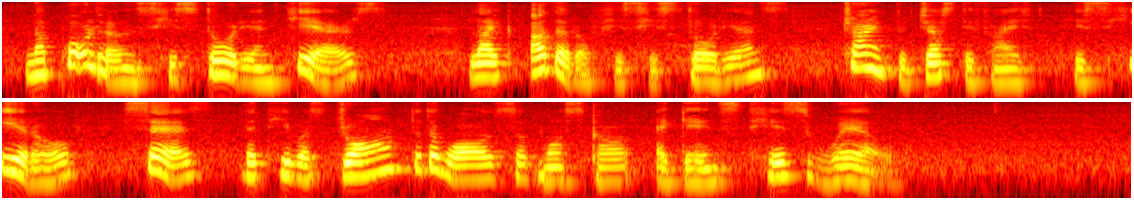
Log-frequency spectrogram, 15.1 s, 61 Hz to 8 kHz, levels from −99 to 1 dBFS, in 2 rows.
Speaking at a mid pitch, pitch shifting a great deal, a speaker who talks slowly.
Yes: medium, 170 Hz; wide, 6.2 semitones; slow, 105 wpm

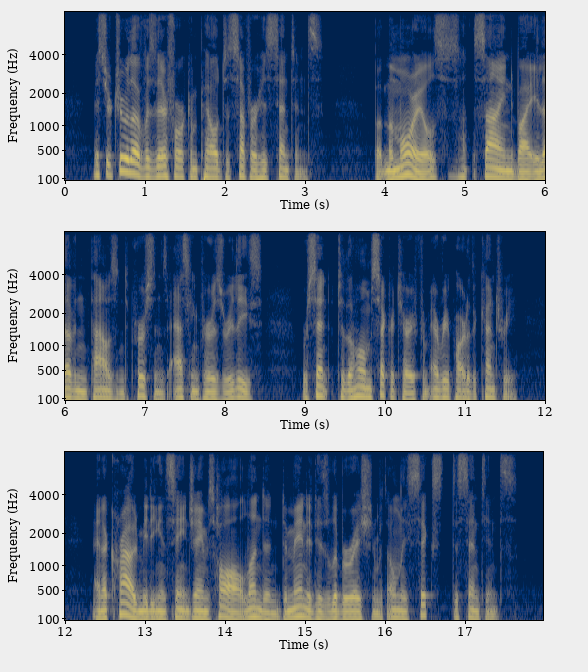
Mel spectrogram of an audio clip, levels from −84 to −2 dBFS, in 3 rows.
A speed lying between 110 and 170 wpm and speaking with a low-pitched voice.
Yes: average, 155 wpm; low, 105 Hz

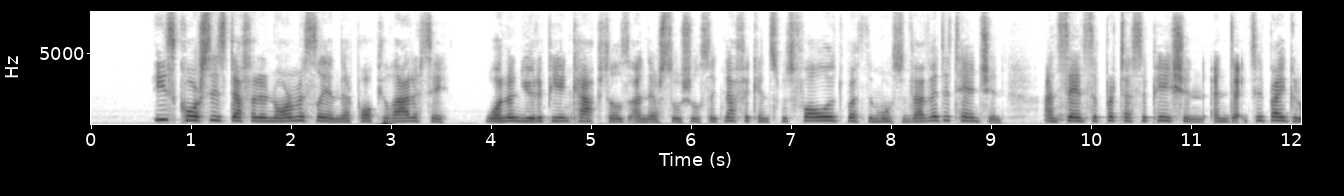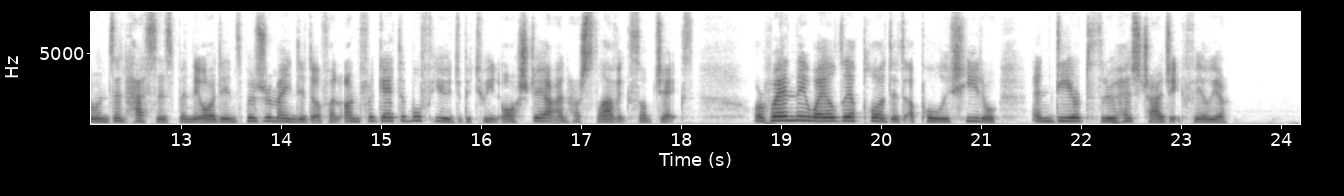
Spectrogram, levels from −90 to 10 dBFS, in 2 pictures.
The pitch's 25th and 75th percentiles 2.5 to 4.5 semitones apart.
Yes: average, 3.5 semitones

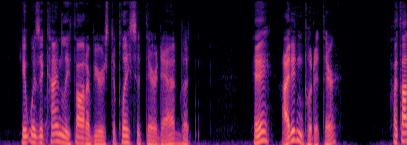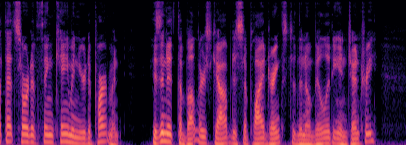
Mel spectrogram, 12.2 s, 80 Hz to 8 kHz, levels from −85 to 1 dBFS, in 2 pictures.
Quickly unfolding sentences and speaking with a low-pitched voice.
Yes: fast, 210 wpm; low, 115 Hz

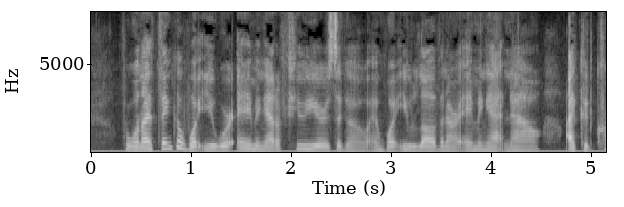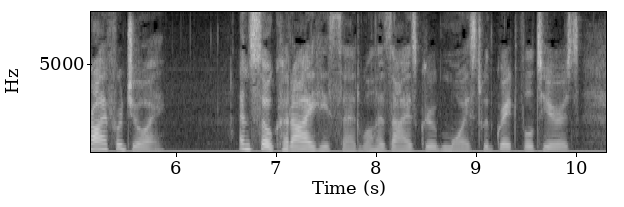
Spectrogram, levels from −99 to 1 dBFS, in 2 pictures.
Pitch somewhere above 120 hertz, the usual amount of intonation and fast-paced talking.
Yes: high, 190 Hz; average, 3.7 semitones; fast, 245 wpm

